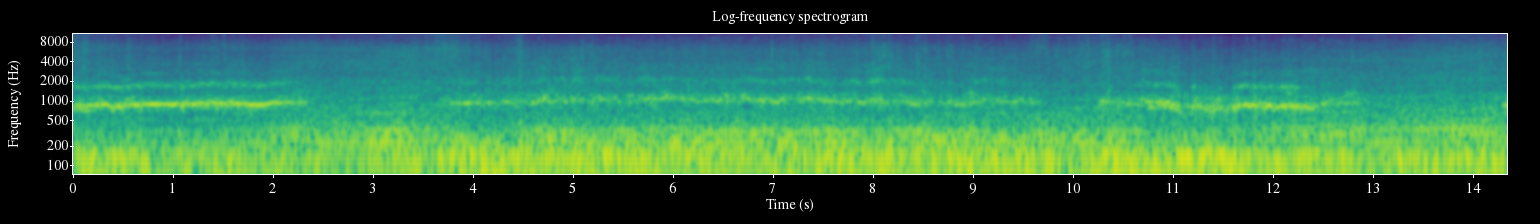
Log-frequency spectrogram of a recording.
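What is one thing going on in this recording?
Tyres rumble over rough concrete.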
